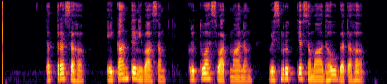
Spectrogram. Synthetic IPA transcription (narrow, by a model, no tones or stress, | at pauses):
t̪ɐt̪ɾɐsɐɦɐ̆ | eːkaːnt̪eniʋaːsɐm | kɾut̪ʋaːsʋaːt̪maːnɐm | ʋismɾut̪jɐsɐmaːd̪ʱɐwɡɐt̪ɐɦɐ̆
